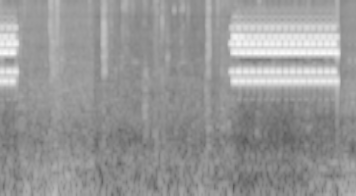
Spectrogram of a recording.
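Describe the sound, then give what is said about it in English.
A phone's electronic ringtone sounds twice for an incoming call: a brief bit at the start, then a longer, loud, steady ring of bright stacked tones about a second long, over low background rumble. “Oh, God. He's ringing me.”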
